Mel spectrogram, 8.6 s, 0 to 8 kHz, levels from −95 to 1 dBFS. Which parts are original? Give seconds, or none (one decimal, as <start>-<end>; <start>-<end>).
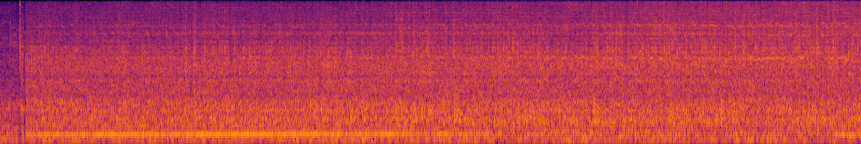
0.0-8.6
